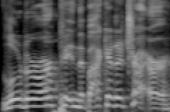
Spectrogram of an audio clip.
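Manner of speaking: put-on English farmer accent at a very high pitch. Describing an accent to a listener, the speaker demonstrates it: farmer accent. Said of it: "It's almost like a farmer accent".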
